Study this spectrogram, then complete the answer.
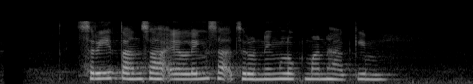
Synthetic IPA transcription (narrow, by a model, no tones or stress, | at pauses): sɾit̪ansahelɪŋsaʔd̥ʒ̥ɾo̤nɪŋluk̚manɦakɪm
